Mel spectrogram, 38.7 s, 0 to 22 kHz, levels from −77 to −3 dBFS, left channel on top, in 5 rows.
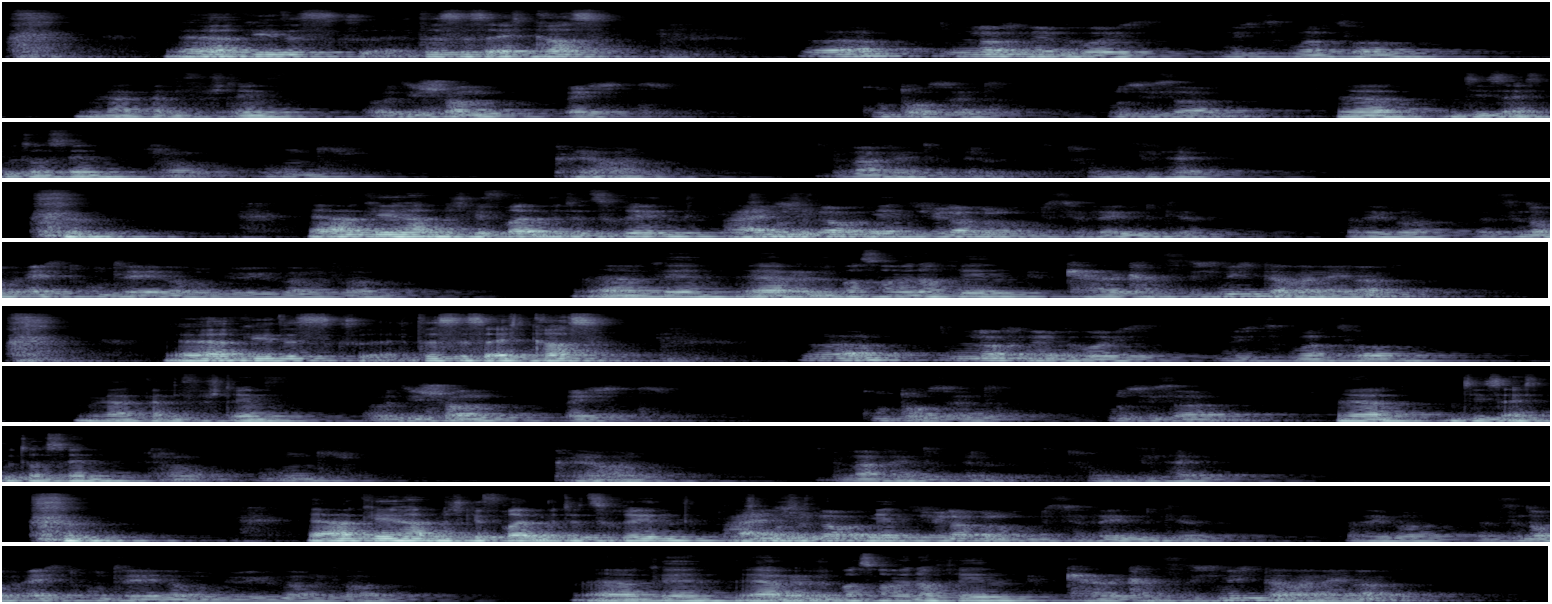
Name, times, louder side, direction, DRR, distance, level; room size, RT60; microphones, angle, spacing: voice 1, 0.8-3.0 8.1-9.1 14.4-14.7 14.9-16.0 23.4-23.7 24.7-27.2 27.5-27.7 33.8-36.0, right 2 dB, 75° right, 1 dB, 0.6 m, -27 dB
voice 2, 4.0-5.7 6.0-7.0 9.5-10.2 10.5-11.0 12.1-12.7 13.3-13.8 16.2-16.5 16.7-17.2 18.2-18.7 19.6-20.5 20.9-21.5 24.4-24.6 26.8-29.2 29.9-32.9 34.7-35.1 36.3-37.9, left 1 dB, ahead, -9 dB, 1.5 m, -34 dB
2.9 x 2.8 x 3.0 m, 0.83 s
head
